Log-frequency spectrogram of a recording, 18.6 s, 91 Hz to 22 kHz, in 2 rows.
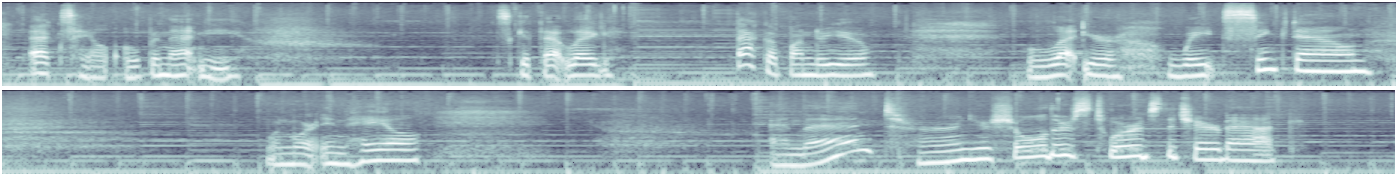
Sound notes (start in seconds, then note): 1.6 exhales; 9.1 exhales; 12.1 inhales and exhales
